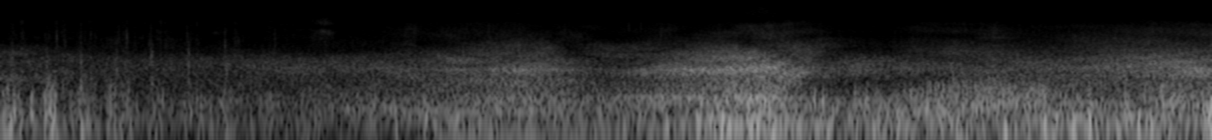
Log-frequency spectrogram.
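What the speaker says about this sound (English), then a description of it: "Wind breeze is picking up a little bit, but it doesn't feel too bad right now" Wind gusts build outdoors at a running race in Bozeman, Montana, a broad steady rushing that swells midway and stays loud, with footsteps and faint crowd noise mixed beneath.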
